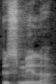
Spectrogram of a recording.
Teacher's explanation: the glottal stop and the vowel of the definite article are elided and replaced by an appendic vowel the quranic rasim retains the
